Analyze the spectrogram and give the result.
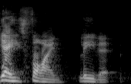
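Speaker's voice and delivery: mock pissed-off, very annoyed, dismissive tone. Retelling an angry character's curt reply in an anime plot. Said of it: "Cerseus is very pissed".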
